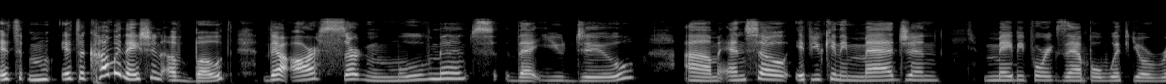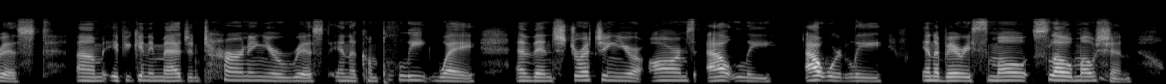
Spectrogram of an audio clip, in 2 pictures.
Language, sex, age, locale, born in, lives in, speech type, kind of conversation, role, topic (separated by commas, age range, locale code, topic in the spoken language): English, female, 65-69, en-US, United States, United States, conversation, unstructured, none, Which daily routines shape your day and help you feel connected to yourself and others?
